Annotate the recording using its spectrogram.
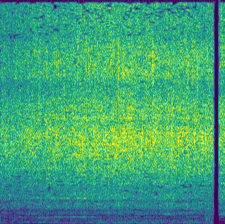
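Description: Potato, pea and tomato sabzi sizzling steadily in a kadhai, with no stirring strokes.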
